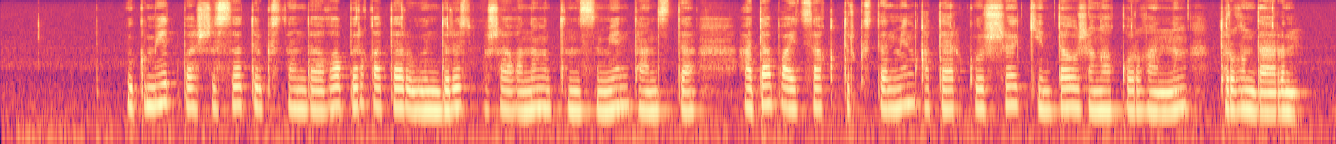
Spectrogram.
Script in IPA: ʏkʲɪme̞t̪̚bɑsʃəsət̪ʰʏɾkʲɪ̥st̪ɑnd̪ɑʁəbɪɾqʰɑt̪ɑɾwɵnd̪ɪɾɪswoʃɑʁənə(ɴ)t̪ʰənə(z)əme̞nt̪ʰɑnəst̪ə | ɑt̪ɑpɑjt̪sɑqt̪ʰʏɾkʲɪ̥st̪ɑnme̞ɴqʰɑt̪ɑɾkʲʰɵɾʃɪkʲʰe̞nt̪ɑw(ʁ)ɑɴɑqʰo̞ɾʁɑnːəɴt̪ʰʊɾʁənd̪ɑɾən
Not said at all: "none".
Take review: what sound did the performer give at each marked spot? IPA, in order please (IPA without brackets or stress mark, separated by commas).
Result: ɴ, s, ʒ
